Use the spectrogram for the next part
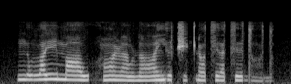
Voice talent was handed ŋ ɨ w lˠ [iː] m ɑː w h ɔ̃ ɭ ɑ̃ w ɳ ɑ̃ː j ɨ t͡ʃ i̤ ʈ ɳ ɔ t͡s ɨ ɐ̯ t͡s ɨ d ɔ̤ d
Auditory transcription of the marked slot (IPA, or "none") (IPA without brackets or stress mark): iː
